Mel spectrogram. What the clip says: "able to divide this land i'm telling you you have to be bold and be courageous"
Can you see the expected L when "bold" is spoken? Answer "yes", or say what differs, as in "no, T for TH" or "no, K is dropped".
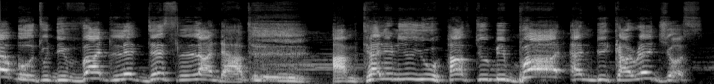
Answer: no, L is dropped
